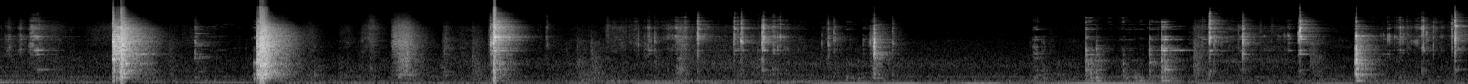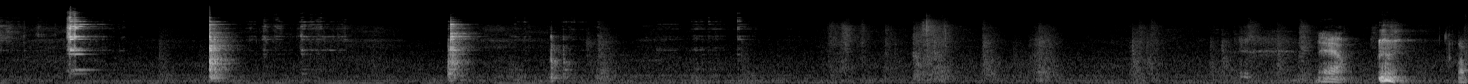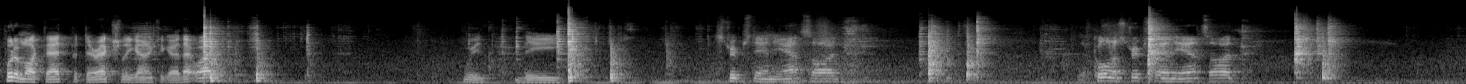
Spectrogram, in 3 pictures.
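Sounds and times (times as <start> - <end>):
steel bars clanking together: 0.0 - 3.0, 4.9 - 5.6, 6.4 - 9.0, 10.4 - 15.8, 34.3 - 35.8, 37.4 - 42.9.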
